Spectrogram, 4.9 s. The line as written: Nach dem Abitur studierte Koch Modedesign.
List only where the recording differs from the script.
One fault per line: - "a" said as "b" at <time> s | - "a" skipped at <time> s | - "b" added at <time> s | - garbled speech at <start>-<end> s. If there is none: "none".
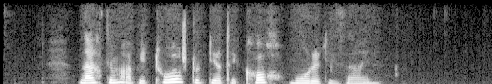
none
